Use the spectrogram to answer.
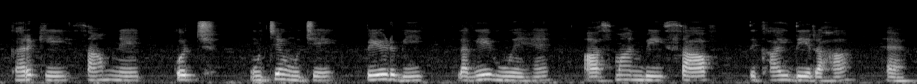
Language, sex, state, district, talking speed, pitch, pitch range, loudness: Hindi, female, Uttarakhand, Uttarkashi, 110 wpm, 195 Hz, 185-210 Hz, -17 LUFS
